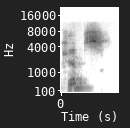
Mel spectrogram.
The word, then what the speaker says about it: CIPS: But so I'm going to tell you a little bit about who we are at CIPS. It's a hard C like bruschetta.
